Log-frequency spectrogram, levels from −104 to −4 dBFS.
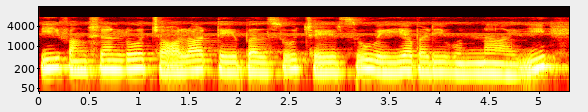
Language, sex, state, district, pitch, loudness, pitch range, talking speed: Telugu, female, Karnataka, Bangalore, 170 Hz, -15 LUFS, 160-190 Hz, 90 wpm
